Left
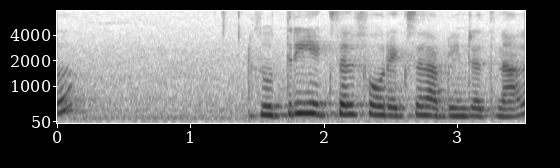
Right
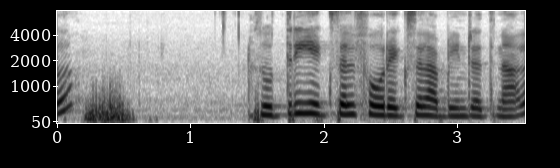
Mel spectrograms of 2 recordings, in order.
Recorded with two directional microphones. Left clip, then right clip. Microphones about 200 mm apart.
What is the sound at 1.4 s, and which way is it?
A woman's voice, 40° right (ahead or behind).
